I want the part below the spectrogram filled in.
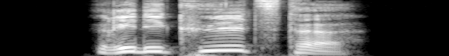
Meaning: inflection of ridikül: 1. strong/mixed nominative/accusative feminine singular superlative degree 2. strong nominative/accusative plural superlative degree
- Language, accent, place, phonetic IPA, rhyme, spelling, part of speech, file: German, Germany, Berlin, [ʁidiˈkyːlstə], -yːlstə, ridikülste, adjective, De-ridikülste.ogg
